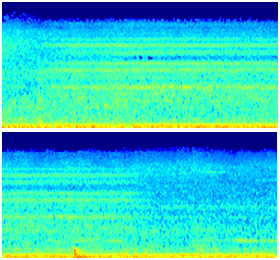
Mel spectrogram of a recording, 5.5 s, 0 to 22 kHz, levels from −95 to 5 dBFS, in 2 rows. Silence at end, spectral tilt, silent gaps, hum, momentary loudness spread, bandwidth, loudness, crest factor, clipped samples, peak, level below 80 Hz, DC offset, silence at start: 0 s; -4.5 dB/octave; none; none; 4 LU; 12.5 kHz; -30 LUFS; 18 dB; under 0.1%; -8 dBFS; -30 dBFS; under 0.1%; 0 s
